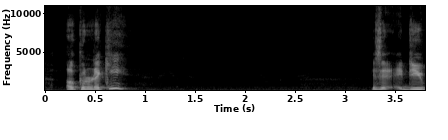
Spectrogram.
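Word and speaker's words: Okereke: okariki so that it's the last two e are pronounced like e but the first one's an a okariki is it key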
